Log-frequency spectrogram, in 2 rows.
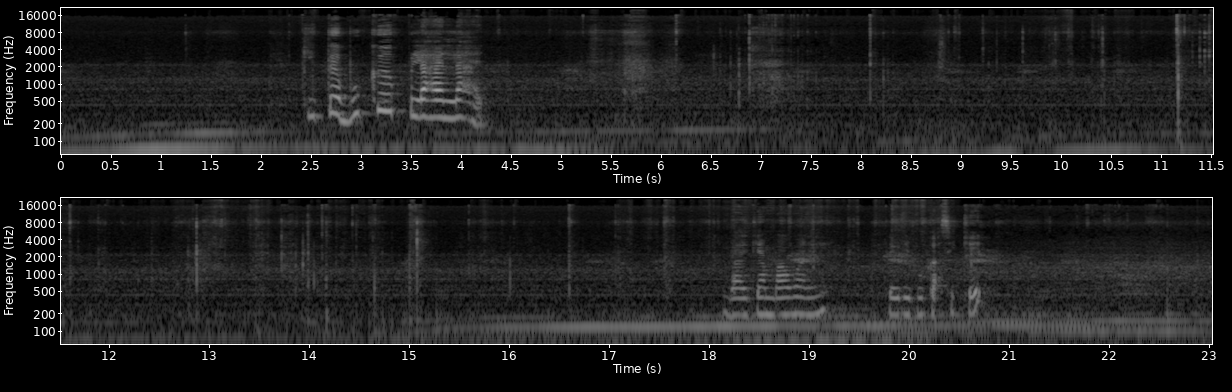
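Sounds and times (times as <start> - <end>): paper crinkling and rustling: 5.0 - 23.0.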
